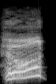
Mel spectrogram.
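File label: limit break, Japanese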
